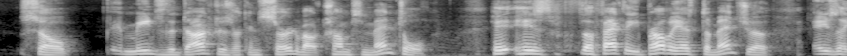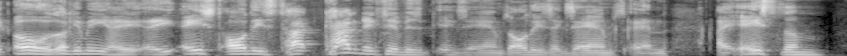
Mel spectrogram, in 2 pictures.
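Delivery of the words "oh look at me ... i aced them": smug, self-congratulating brag, stumbling over words. Mocking a boast about acing cognitive exams: Donald Trump impression.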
